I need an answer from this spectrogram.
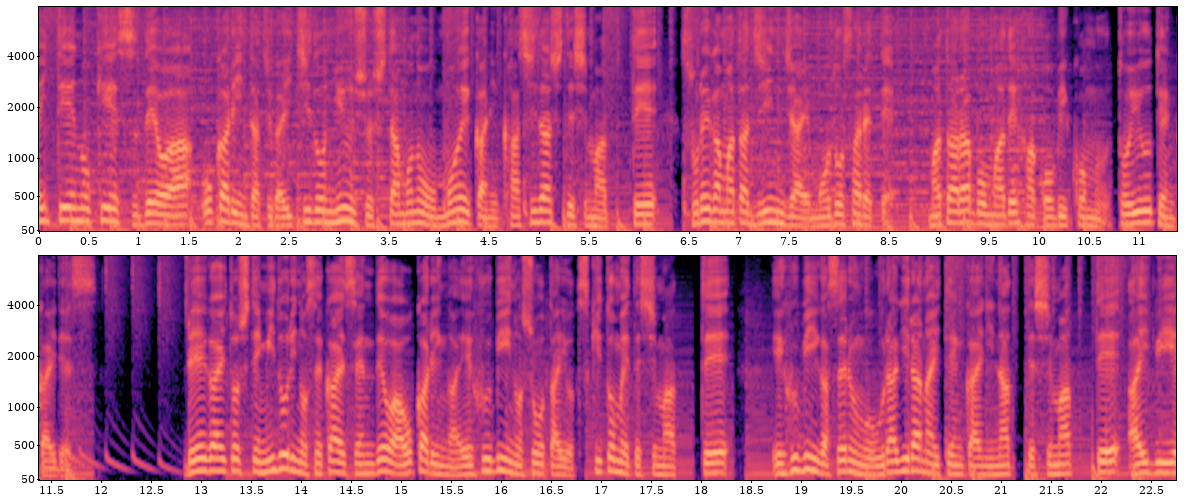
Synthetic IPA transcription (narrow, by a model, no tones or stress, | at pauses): sait̪e̞ːno̞ke̞ːsɨd̪e̞βao̞kaɾʲĩnt̪at͡ɕiɡait͡ɕid̪o̞ɲ̟ɨːɕɨɕi̥t̪amo̞no̞ːmo̞ekaɲ̟ikʰaɕid̪aɕi̥t̪e̞ɕimat̪ːe̞ | so̞ɾe̞ɡamat̪aʑĩɲ̟d͡ʑaemo̞d̪o̞saɾe̞t̪e̞̰mat̪aɾabo̞mad̪e̞hako̞bʲiko̞mɯ̟̰t̪o̞jɯ̟ːt̪ẽ̞ŋkaid̪e̞̰sɨ̥ | ɾe̞ːɡait̪o̞ɕi̥t̪e̞mʲid̪o̞ɾʲino̞se̞kaisẽ̞nd̪e̞β̞ao̞kaɾʲĩŋɡae̞ɸɯ̟bʲiːno̞ɕo̞ːt̪aio̞t͡sɨ̥kʲit̪o̞me̞t̪e̞ɕimat̪ːe̞ː | ɸɯ̟bʲiːɡase̞ɾɯ̟̃ɰ̃o̞ɯ̟ɾaɡʲiɾanait̪ẽ̞ŋkaiɲ̟inat̪ːe̞ɕimat̪ːe̞aibʲiː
